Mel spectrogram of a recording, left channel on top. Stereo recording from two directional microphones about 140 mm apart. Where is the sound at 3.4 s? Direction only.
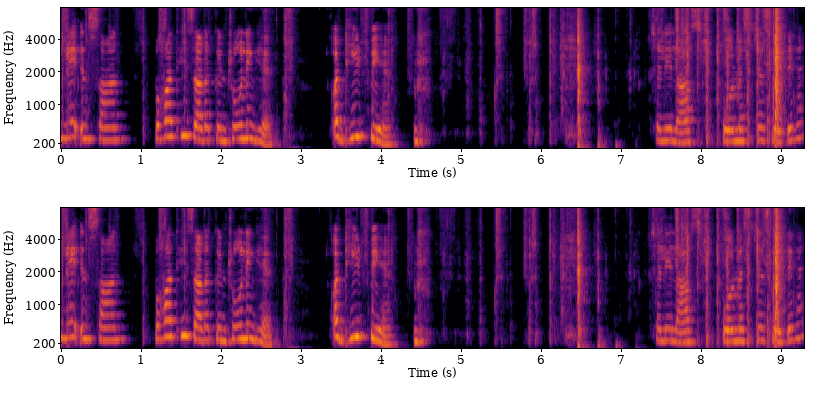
45° right (ahead or behind).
